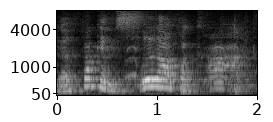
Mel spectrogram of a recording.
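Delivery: high, whining admission through a laugh; high laughing whine to the nurse; whiny high confession. Retold or imitated. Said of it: "I was like".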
